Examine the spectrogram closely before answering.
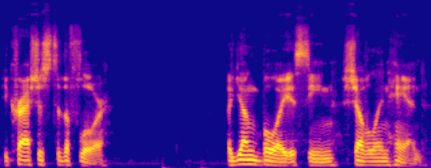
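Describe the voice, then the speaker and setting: A man's voice: low voice, slow, no echo. A man narrating a script, reading out scene headings and stage directions as a narrator. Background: guitar music.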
